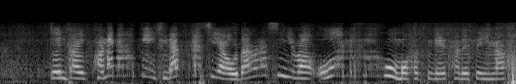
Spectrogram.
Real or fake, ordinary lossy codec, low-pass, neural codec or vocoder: fake; none; 7.2 kHz; codec, 16 kHz, 0.7 kbps, FocalCodec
